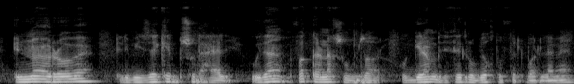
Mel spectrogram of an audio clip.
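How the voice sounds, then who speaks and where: A man speaks quietly and fairly quickly with an Egyptian accent, his medium-pitched voice somewhat breathy. The tone is dark and mellow, with ordinary pitch variation. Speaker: content creator. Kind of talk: comedy sketch monologue. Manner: quiet, lowered voice.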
